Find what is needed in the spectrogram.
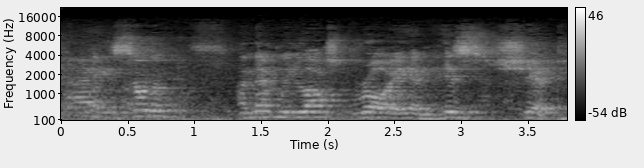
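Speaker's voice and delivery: ordinary delivery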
